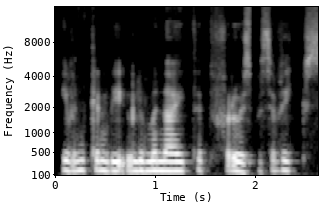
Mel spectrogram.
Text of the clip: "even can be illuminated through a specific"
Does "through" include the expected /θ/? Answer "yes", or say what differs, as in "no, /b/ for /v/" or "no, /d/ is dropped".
no, /f/ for /θ/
